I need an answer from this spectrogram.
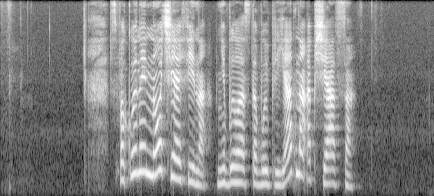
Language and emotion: Russian, positive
